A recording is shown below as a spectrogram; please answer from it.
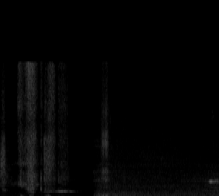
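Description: Near silence, with a few faint short clicks and rustles in the first second.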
